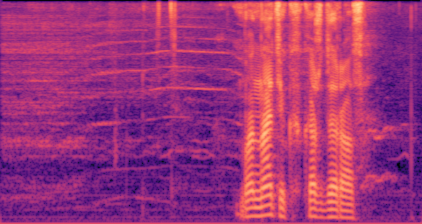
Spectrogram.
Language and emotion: Russian, neutral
